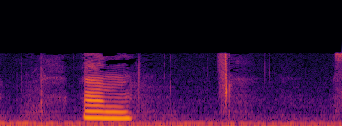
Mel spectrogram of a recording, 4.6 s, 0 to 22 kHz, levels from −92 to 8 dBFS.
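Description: A speech recording with plainly audible damage throughout, likely from MP3 compression. Nothing remains above 4.5 kHz, which fits a starved bitrate around 24 kbps. Unlike a simple low-pass filter, the weak frequency detail flickers on and off, giving a watery, swirling texture.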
